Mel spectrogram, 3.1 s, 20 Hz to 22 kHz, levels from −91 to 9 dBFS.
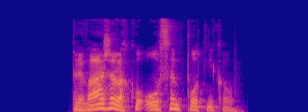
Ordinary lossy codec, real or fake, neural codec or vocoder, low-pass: none; real; none; 10.8 kHz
